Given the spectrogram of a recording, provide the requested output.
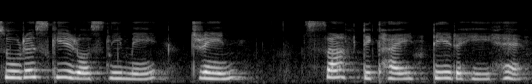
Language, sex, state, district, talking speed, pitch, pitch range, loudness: Hindi, female, Assam, Sonitpur, 110 wpm, 280 Hz, 260-310 Hz, -17 LUFS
